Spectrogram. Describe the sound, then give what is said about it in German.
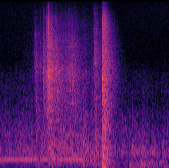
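A door being closed: a brief scraping sweep, then a single dull thud, fairly quiet overall. “Machen Sie die Tür zu.”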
